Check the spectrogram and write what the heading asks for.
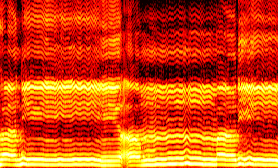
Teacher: Kemudian hani ini adalah mad wajib muttasil, kemudian ada idgham bi gunnah, mad wajib muttasil lagi yang ditutup dengan mad iwad. Jadi mari ini lebih panjang dari a ya. A ini 1 alif saja, tapi kalau mari ini adalah 2,5 sampai 3 alif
